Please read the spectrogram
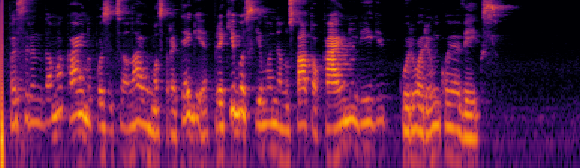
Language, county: Lithuanian, Tauragė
